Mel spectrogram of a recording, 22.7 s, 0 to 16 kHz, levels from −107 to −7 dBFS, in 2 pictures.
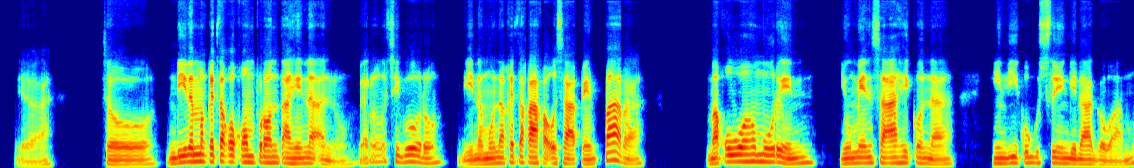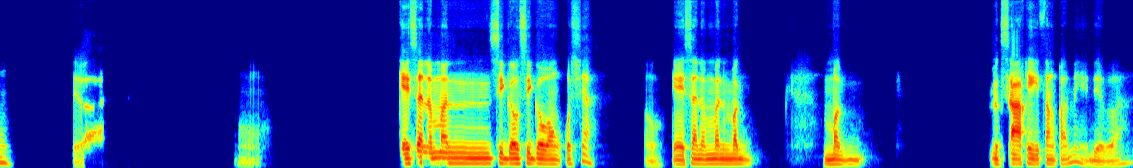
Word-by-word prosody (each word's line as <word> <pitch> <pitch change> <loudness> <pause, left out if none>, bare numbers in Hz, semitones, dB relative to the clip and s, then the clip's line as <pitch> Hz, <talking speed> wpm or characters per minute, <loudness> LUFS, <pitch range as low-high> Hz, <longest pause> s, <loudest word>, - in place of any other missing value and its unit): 'Di 75 - -13
ba. 75 +5 -11 0.5
So, 95 - -2 0.5
hindi 130 +7 +3
naman 155 +1 +4
kita 150 +1 +4
kukumprontahin 130 -5 +2
na - - +1
ano. 85 -2 -7
Pero 70 +1 -8
siguro 135 -3 -1
'di 90 - -7
na 100 - 0
muna 115 +2 +1
kita 130 +1 -1
kakausapin 105 -4 +2
para 115 - +1 0.6
makuha 145 +9 +3
mo 145 -1 +1
rin 125 0 0 0.2
yung 110 +2 -1
mensahe 120 0 +2
ko 120 -2 -3
na 100 0 -2 0.4
hindi 115 +2 -1
ko 120 - -4
gusto 120 0 -5
yung 115 -2 0
ginagawa 95 -6 -1
mo, 120 +4 -9 0.6
'di - - -13
ba? - - -11 1.3
Oh. - - -22 1.3
Kaysa 110 +4 +6
naman 115 -1 +1 0.4
sigaw-sigawan 105 -2 +2
ko - - -5
siya, - - -9 0.5
oh. 75 -3 -16
Kaysa 95 +2 -1
naman 105 +1 -1
mag 100 -1 -2 0.7
mag 95 -1 -2 1.5
magsakitan 100 -2 +3
kami 125 +7 -9
'di 85 - -6
ba? 80 +1 -10
115 Hz, 125 wpm, -23 LUFS, 100-125 Hz, 1.5 s, Kaysa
